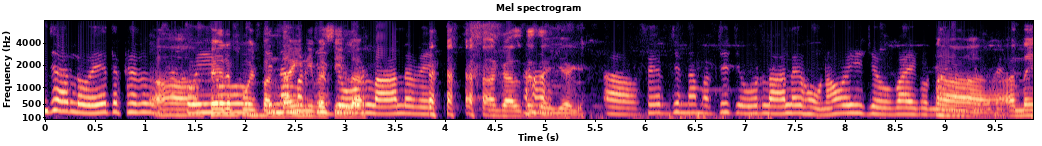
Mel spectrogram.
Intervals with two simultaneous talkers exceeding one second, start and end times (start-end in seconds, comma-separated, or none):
1.4-3.2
